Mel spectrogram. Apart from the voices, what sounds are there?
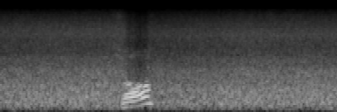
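Le Doubs river flowing between Switzerland and France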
